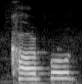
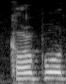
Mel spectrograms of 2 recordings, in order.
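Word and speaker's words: carpal: so go ahead Sergio don't say carpo tunel syndrome do say corpal tunnel syndrome go ahead comment this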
